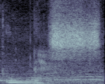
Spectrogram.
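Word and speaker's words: Unax: We have Unash, because actually the way you pronounce it, that name is Unash.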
